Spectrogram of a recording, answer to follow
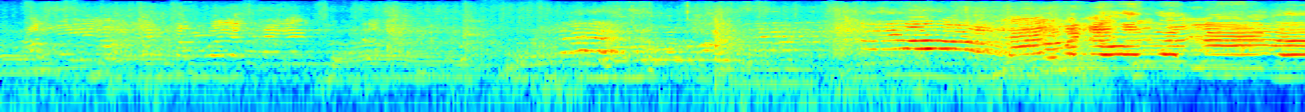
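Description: Young people's voices in a classroom: several talking and calling out over each other, then from about four seconds in one voice turns loud and high and holds long notes.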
